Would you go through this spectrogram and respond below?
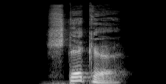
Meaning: inflection of stecken: 1. first-person singular present 2. singular imperative 3. first/third-person singular subjunctive I
- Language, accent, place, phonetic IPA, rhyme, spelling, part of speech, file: German, Germany, Berlin, [ˈʃtɛkə], -ɛkə, stecke, verb, De-stecke.ogg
